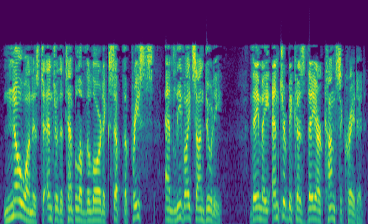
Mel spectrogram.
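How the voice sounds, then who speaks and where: A man's voice: on the high side, expressive, normal speed, highs cut off. A man playing a stern male priest who gives authoritative orders in a dramatized audio Bible. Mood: commanding. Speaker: voice actor.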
